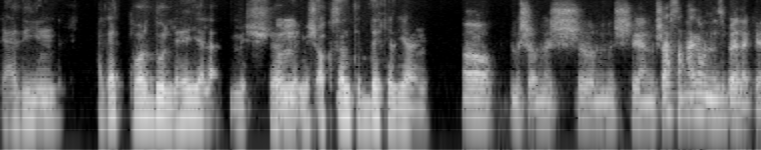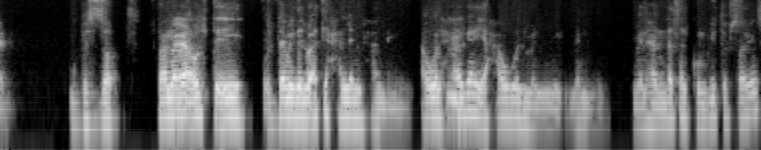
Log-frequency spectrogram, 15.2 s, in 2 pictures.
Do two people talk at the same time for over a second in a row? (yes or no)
no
